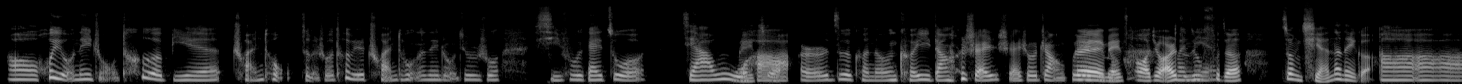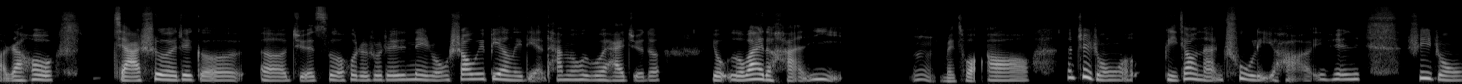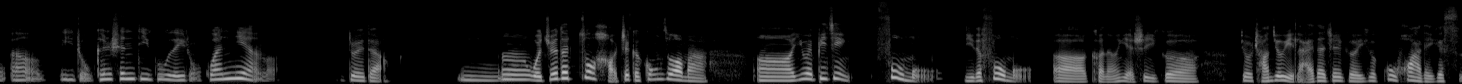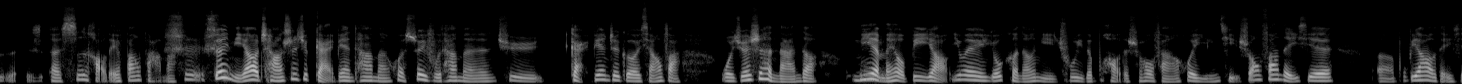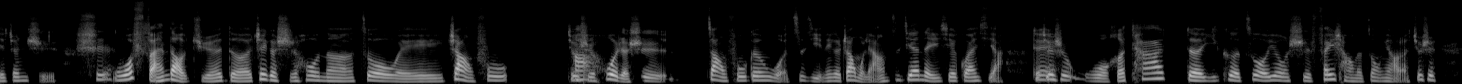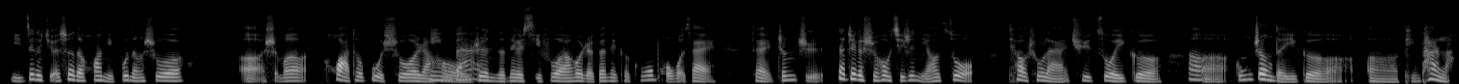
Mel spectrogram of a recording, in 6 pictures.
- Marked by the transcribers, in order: laughing while speaking: "可以当甩 甩"; teeth sucking; other background noise; teeth sucking; tapping
- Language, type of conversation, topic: Chinese, podcast, 如何更好地沟通家务分配？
